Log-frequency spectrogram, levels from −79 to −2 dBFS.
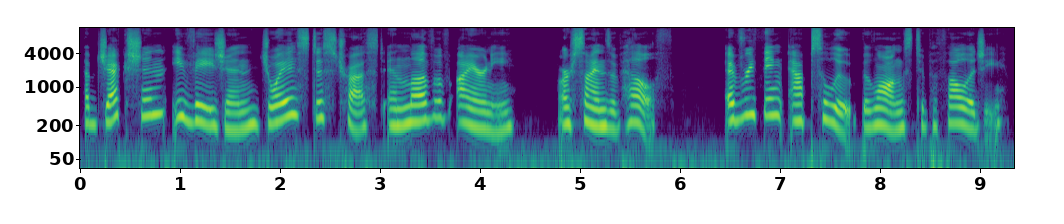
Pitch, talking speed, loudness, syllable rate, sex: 225 Hz, 110 wpm, -18 LUFS, 4.3 syllables/s, female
